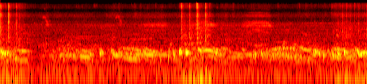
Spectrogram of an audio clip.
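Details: Several Madrasi pigeons, a domestic breed, coo in deep, wavering overlapping phrases, broken by a few sharp clatters and taps around the birds.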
